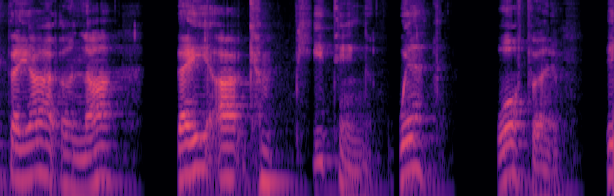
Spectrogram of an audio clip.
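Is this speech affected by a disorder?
Yes: cerebral palsy.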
